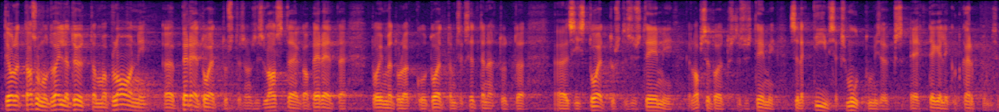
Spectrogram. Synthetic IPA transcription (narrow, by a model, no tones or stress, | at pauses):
t̪e̞o̞le̞t̪ːeɑsunud̪vælʲjɑt̪ø̞ːt̪ːˑɑmɑplɑːni | pe̞ɾe̞t̪o̞e̞t̪ːˑust̪e̞so̞nsislɑst̪e̞ɡ̥ɑpe̞ɾe̞d̪̥e̞ | t̪o̞jme̞t̪ule̞kːˑut̪o̞e̞t̪ˑːɑmise̞kse̞t̪ːe̞næht̪ud̪̥ | sist̪o̞e̞t̪ːˑust̪e̞syst̪e̞ːmḭ | jɑ̰lʔɑpse̞t̪o̞e̞t̪ːˑu̥st̪e̞syst̪e̞ːmi | se̞le̞k̚t̪iːvse̞ksmuːt̪ˑːumise̞kse̞hk̚t̪e̞ɡ̥e̞likult̪̚kærpːˑḭmise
